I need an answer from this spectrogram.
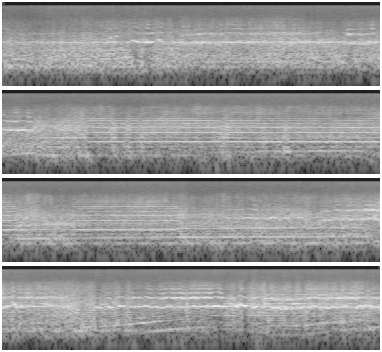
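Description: Tires squeal and skid as a car swerves sharply while overtaking another car. A loud, sustained high-pitched squeal with steady harmonic tones sits over constant road and engine roar for the whole clip.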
